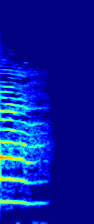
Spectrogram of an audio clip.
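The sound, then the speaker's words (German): A voice imitates girls shrieking with one short, shrill, high-pitched squeal that starts loud, fades over about half a second and then stops, leaving silence. “und die jungen Mädels, die haben damals schon gekreischt.”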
